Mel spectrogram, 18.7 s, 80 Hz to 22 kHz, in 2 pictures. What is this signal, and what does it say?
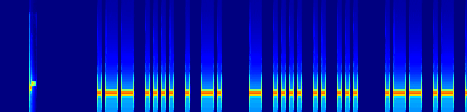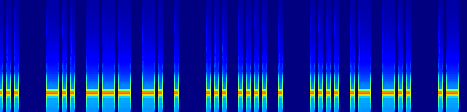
Morse code, heard as a keyed tone, about 15 wpm, 700 Hz. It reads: WHEN THIS WAS DONE SHE HAD A
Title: Sentences from Top 900 Words 15wpm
